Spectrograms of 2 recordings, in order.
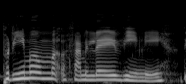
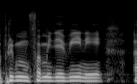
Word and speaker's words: Primum Familiae Vini: it's part of the Primum Familiae Vini, and you're the 10th oldest wine family in the world. – Yes, and I personally know the our friends of the Primum Familiae Vini, all the wineries, very well, because I've been the president twice.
